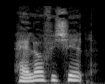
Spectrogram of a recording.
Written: halvofficiel

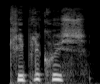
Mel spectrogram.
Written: kriblekryds

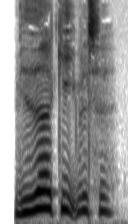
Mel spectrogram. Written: videregivelse

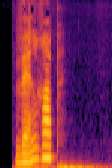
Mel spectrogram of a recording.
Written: valdrap

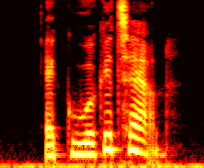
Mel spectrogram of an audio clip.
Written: agurketern

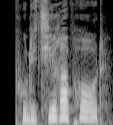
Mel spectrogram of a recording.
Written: POLITIRAPPORT

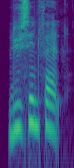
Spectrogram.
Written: lysindfald

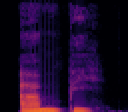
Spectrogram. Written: ambi

